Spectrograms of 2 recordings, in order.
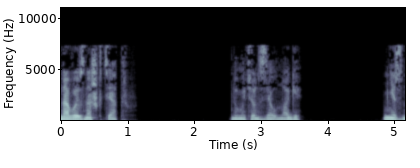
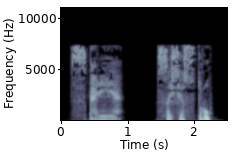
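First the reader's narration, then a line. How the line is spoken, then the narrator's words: Hurried whisper. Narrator (Russian): успел шепнуть Найджел Бадгейт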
